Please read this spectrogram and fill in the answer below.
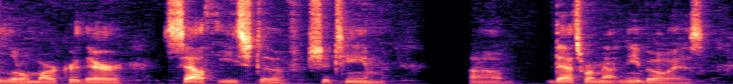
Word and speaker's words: Shittim: And they're in that area there called Shittim. And that is how you pronounce that.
